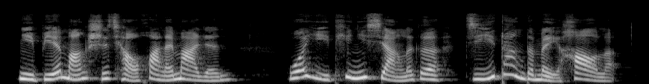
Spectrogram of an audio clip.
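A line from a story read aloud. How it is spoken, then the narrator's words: Sly, sneering laugh. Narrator (Chinese): 探春阴笑道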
